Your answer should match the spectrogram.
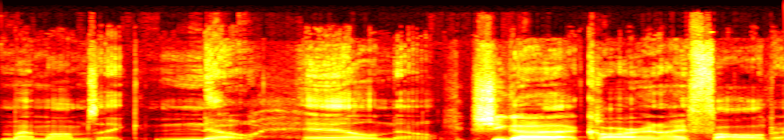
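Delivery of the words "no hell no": put-on furious, flaring-up outburst. Retelling an argument in the car, imitating a furious mom. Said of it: "She's furious".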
